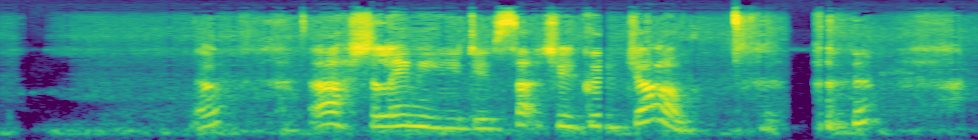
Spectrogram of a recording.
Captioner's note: laughs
